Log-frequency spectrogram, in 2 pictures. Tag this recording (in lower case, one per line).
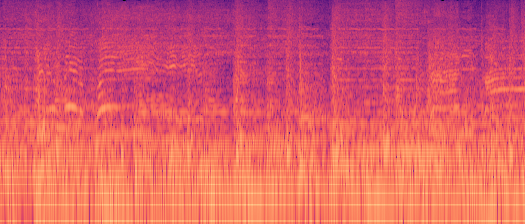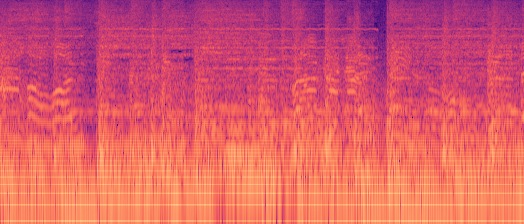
music
psychedelic rock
